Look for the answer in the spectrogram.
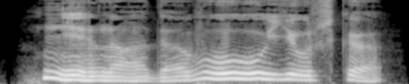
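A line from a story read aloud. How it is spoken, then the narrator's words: Exasperated moaning. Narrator (Russian): стонал Ваята, не зная, как отделаться от этой заботы о его счастье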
